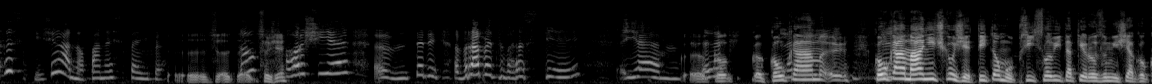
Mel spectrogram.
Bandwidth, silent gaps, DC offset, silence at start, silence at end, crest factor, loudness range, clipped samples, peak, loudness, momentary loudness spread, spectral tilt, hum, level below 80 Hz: 14.5 kHz; none; under 0.1%; 0.05 s; 0.05 s; 24 dB; 14 LU; under 0.1%; -2 dBFS; -24 LUFS; 21 LU; -4.5 dB/octave; none; -72 dBFS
